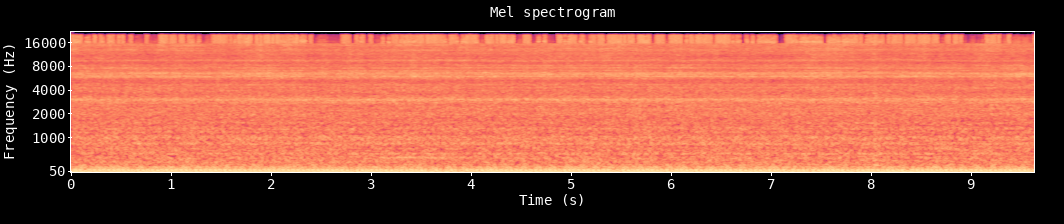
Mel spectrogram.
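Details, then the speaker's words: 1976 Dodge D200 after tune-up with new cap, rotor, wires and plugs plus oil change, timing not set (no timing light): steady even low idle rumble, no lifter tick, knock or miss; normal idle. "Sounds good. Like there's nowhere lifting on. There's no knocking. It's not missing."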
